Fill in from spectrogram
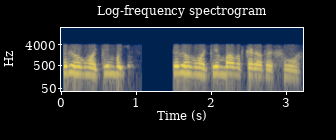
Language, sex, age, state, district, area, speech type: Kashmiri, male, 30-45, Jammu and Kashmir, Bandipora, rural, conversation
